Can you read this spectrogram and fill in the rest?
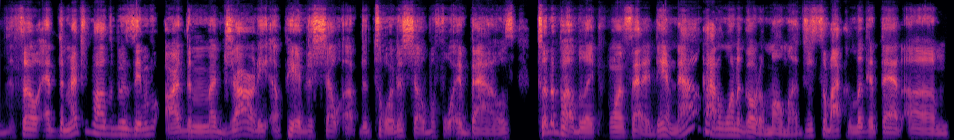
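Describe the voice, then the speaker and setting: A man with a fairly low yet bright, punchy voice hosts an entertainment news show, recorded close and dry. He moves between reading the news and casual, opinionated commentary in slangy, conversational phrasing. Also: breathy edge, no echo, poor audio. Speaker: talk show host.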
